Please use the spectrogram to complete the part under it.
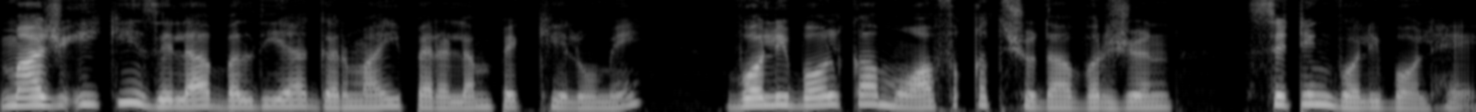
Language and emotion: Urdu, neutral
